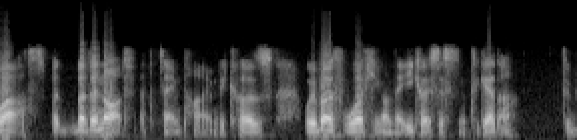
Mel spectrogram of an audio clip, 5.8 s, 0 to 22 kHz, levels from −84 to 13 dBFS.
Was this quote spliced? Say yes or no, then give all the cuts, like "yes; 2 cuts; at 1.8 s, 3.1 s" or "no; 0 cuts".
no; 0 cuts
